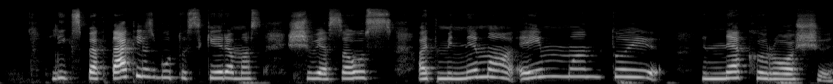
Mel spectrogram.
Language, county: Lithuanian, Vilnius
